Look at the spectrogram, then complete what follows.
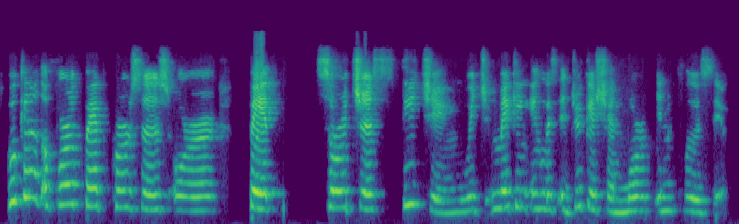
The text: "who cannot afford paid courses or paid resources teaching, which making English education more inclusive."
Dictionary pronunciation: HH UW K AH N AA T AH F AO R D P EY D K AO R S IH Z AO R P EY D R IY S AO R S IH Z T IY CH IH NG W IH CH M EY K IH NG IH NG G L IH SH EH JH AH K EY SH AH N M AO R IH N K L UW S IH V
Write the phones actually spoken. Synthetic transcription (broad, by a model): HH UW K AH N AA T AH F AO R D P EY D K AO R S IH S AO R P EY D S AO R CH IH S T IY CH IH NG W IH CH M EY K IH NG IH NG G L IH SH EH JH AH K EY SH AH N M AO R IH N K L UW S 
